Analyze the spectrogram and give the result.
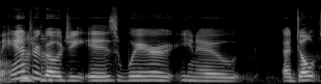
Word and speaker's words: andragogy: And in your paper, you had a section on how adults learn, and you used the word andragogy. What's that? Did I pronounce it correctly? – You did, andragogy.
